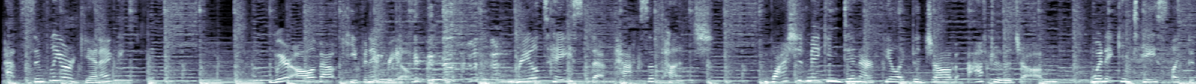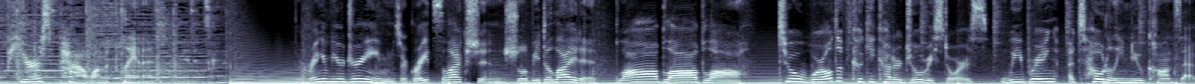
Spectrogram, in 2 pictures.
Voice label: women commercial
